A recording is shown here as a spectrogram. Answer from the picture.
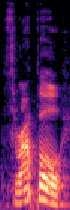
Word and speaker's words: throuple: Thruple. It is pronounced thruple, like couple, not thruple, like couple. Come on.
